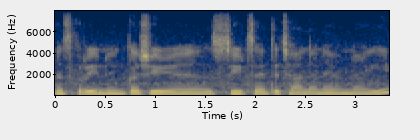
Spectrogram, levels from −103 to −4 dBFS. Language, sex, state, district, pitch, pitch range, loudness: Telugu, female, Andhra Pradesh, Srikakulam, 205 Hz, 195-210 Hz, -31 LUFS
